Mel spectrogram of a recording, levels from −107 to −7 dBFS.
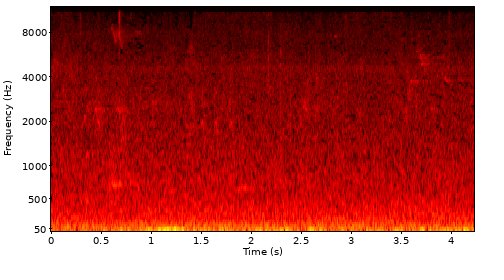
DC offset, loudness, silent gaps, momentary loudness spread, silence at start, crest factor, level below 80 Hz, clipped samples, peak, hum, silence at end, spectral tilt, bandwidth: under 0.1%; -59 LUFS; none; 4 LU; 0 s; 16 dB; -54 dBFS; under 0.1%; -34 dBFS; none; 0 s; -5.5 dB/octave; 11 kHz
